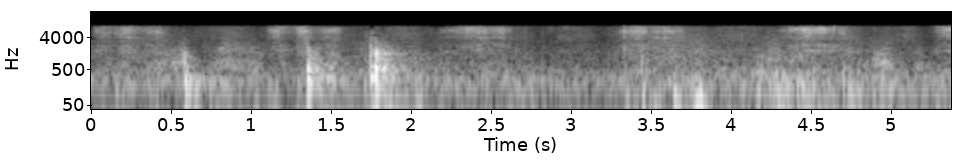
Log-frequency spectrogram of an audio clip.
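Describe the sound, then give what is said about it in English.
Fork tines rasp across food as lines are scored into its surface. A few short scraping strokes rise above quieter rubbing between them. “Or you can use your fork and just make some lines, like this, using the tines of the fork.”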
